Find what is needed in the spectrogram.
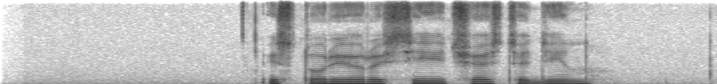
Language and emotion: Russian, sad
